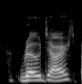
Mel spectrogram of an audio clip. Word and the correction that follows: Rodarte: Rodarte. – Rodarte, sorry. – Rodarte. – Rodarte. I always said it wrong.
